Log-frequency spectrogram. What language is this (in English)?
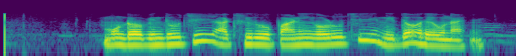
Odia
